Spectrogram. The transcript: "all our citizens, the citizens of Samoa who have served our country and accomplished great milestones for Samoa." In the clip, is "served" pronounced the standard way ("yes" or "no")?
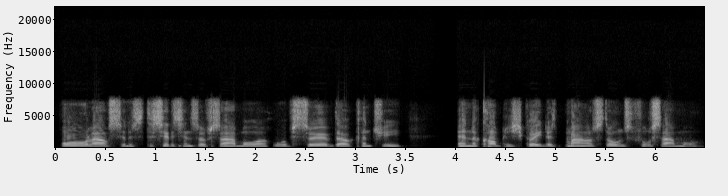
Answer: yes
